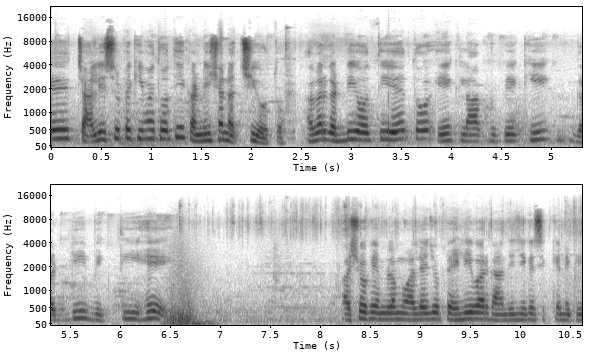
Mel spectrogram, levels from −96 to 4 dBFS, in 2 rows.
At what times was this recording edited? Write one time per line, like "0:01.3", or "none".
0:02.5
0:06.6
